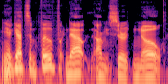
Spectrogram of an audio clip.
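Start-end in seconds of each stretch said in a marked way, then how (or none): 0.0-0.9 put-on high, cooing baby talk to a pet; sweet dog-talk voice. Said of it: "people are talking constantly to their dog".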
